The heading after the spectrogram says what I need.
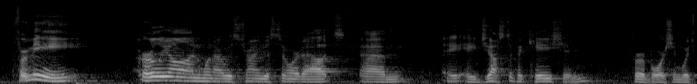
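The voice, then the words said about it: Strained, fading voice. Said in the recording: “I'm already losing my voice”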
